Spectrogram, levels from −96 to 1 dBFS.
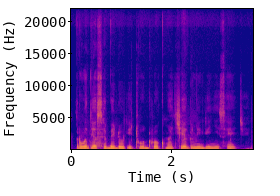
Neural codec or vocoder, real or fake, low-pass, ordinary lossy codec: none; real; none; none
